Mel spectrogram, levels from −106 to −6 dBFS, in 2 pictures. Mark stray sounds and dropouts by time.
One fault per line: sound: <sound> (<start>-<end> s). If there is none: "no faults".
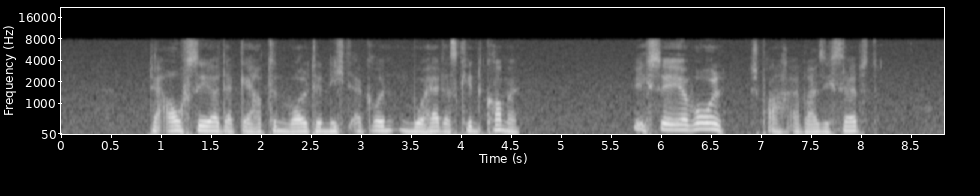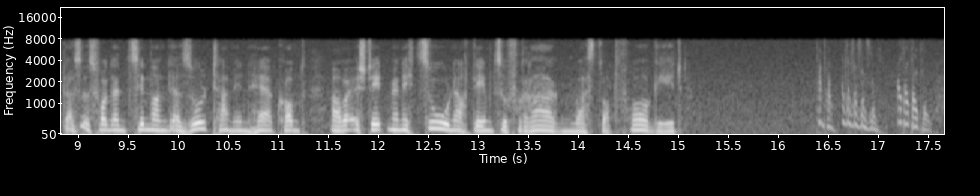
sound: chirp (16.4-17.6 s)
